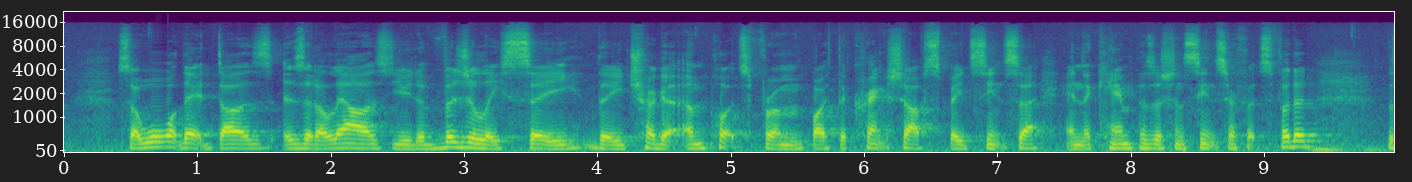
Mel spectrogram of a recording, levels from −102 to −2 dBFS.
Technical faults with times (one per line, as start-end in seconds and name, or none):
0.67-0.78 short stall from a late packet
6.35-7.58 jitter buffer speed-up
